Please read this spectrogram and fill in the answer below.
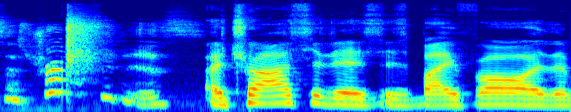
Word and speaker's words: Atrocitus: When they say his name, it's Atrocitus.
